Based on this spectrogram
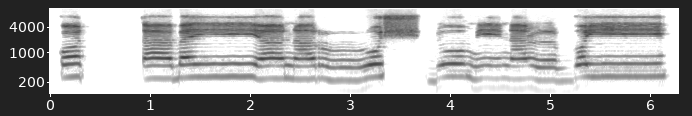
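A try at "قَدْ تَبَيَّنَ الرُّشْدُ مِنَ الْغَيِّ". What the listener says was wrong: Qad tabayyana ar-rusydu minal ghayy. Ghaynya jangan dipanjangin ya. Cuman membel doang. ke tempat tidur yang ada pernya ngemembel gitu. Bel, membel sekali doang. Minal ghayy. Enggak panjang ya. Karena enggak ada madnya. Minal ghayy.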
